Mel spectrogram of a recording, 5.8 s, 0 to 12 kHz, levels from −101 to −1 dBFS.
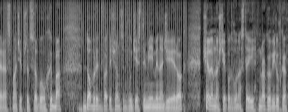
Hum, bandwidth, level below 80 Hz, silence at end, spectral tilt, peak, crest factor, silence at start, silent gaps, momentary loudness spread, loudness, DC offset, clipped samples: none; 12 kHz; -52 dBFS; 0 s; -4 dB/octave; -12 dBFS; 18 dB; 0 s; none; 5 LU; -29 LUFS; under 0.1%; under 0.1%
